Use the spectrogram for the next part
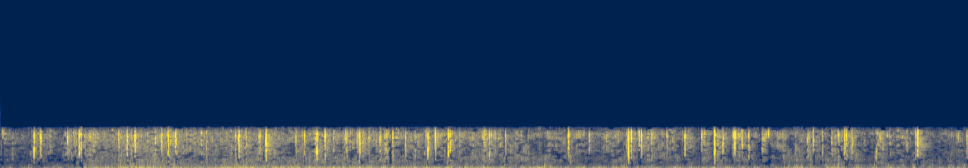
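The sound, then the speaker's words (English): A fire burns steadily with a low, rushing roar, broken by frequent sharp crackles and pops at irregular intervals, with no voices throughout. “Our fire's burning and crackling along.”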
